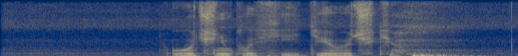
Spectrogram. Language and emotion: Russian, sad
